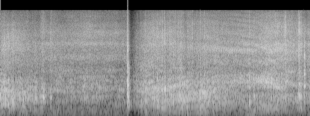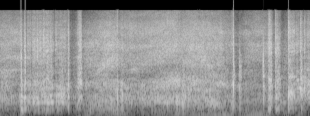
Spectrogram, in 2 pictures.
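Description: Skateboard wheels rolling on a concrete bowl, the roar rising and falling in pitch as the board carves up and down the transitions. Several sharp clacks of the board and trucks striking the concrete punctuate it, a cluster of them near the end.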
